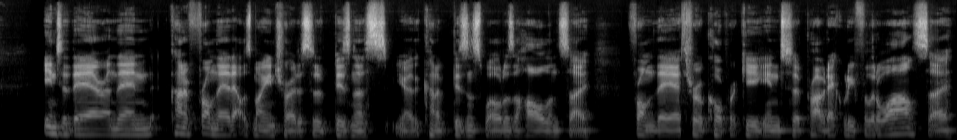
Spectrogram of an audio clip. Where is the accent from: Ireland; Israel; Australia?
Australia; Tasmania; So I grew up in Tasmania, finished year 12 down there.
